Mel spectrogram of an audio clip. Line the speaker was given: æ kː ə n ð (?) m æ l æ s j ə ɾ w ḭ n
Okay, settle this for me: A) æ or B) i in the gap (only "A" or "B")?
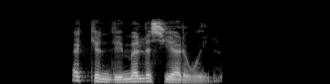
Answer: B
